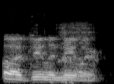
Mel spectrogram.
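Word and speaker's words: Jalen Nailor: Jalen Naylor.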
